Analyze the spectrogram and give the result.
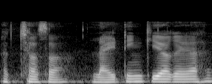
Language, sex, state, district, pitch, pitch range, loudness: Hindi, male, Chhattisgarh, Raipur, 125 Hz, 120-130 Hz, -17 LUFS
